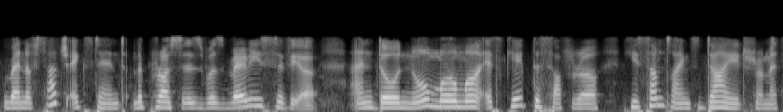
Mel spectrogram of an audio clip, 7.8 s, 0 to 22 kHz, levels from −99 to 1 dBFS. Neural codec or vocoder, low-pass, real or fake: codec, 16 kHz, 2 kbps, X-Codec, HuBERT features, trained on balanced general audio; 5.4 kHz; fake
